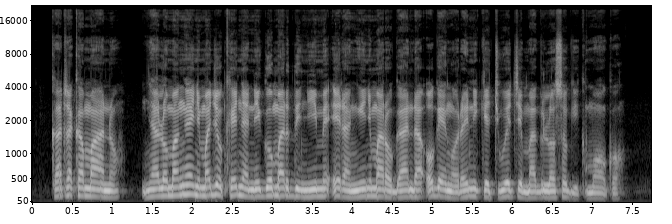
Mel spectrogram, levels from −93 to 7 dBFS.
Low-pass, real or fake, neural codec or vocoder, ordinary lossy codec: none; fake; vocoder, 44.1 kHz, 128 mel bands every 256 samples, BigVGAN v2; none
